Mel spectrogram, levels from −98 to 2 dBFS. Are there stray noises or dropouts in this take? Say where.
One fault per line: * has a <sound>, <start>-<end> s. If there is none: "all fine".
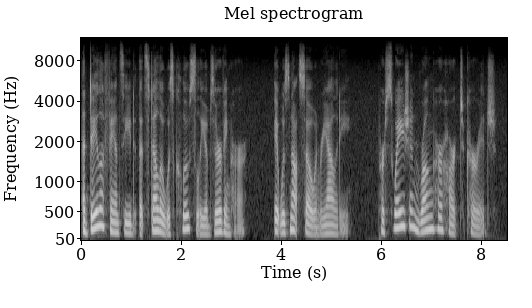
all fine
